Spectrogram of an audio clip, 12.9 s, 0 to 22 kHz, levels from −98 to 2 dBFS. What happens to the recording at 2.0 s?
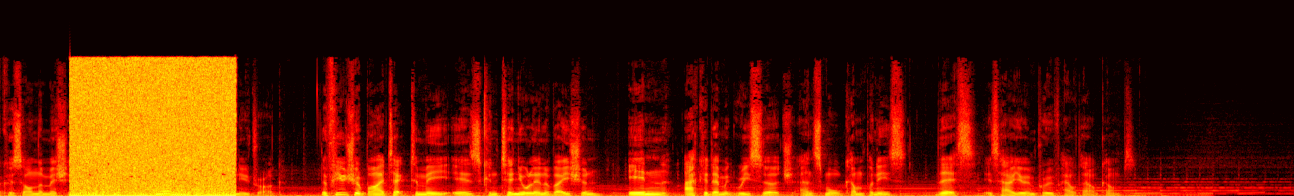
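Wrong sample width, from 0.71 to 2.37 s: 32-bit float data read as 16-bit integers, giving loud noise over a buried sound at half speed, an octave down.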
